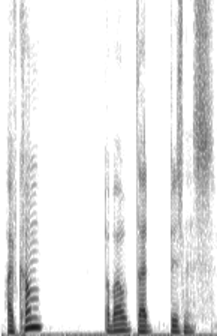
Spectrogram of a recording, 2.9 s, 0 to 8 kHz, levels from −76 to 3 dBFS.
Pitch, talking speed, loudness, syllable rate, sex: 145 Hz, 85 wpm, -17 LUFS, 4.5 syllables/s, male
